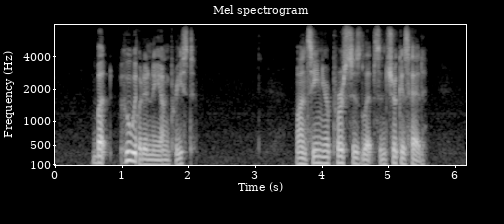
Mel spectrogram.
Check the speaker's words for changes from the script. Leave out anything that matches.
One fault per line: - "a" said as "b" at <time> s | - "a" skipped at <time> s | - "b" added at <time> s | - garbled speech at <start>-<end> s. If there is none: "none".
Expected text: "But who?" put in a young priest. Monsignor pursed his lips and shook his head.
none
